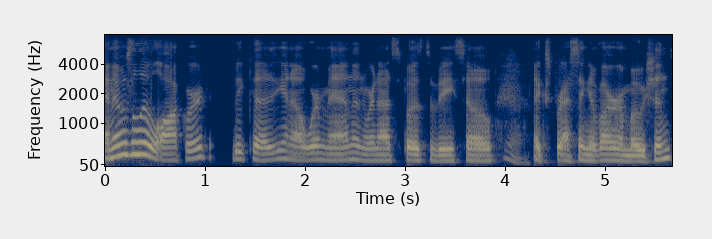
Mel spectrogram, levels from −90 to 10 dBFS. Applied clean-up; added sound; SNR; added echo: none; none; none; none.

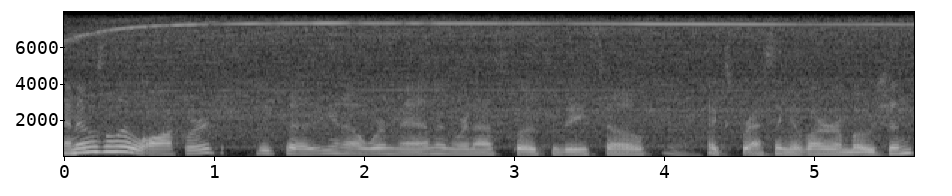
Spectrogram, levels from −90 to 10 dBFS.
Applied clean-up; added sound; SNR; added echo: none; Sawing; 11 dB; none.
